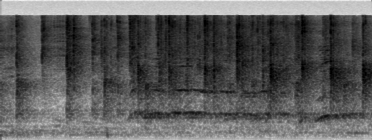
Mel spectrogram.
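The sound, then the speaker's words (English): A crowd claps steadily for a few seconds, sharp overlapping slaps building into continuous applause, with a sustained voice or cheer rising above it partway through. “Some of you that are clapping like that, you don't know PMs.”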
